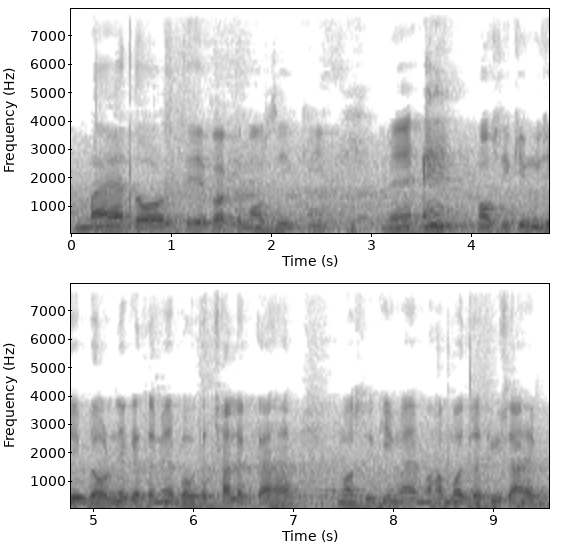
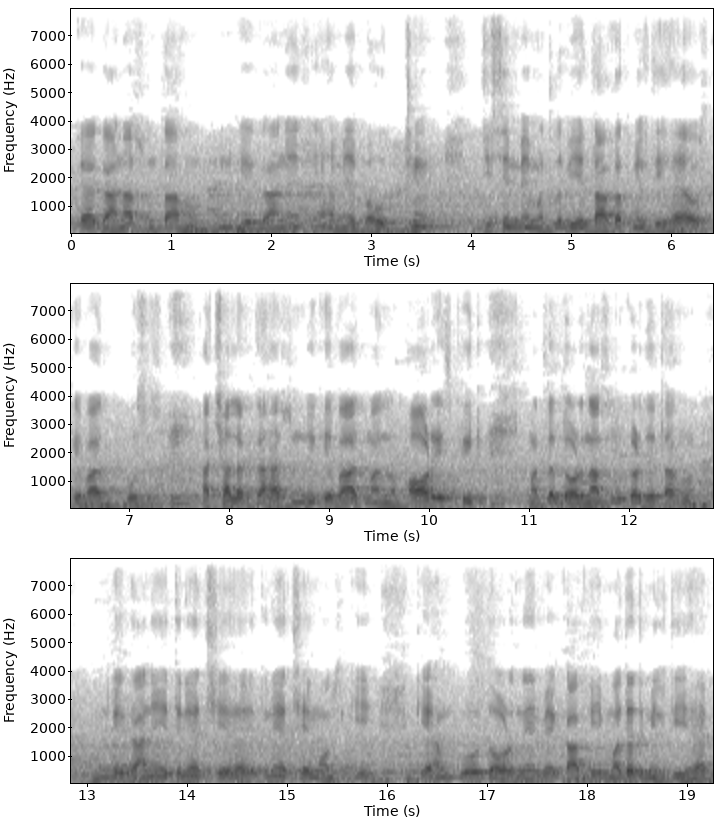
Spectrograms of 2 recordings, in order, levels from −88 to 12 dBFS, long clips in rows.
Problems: constant background noise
